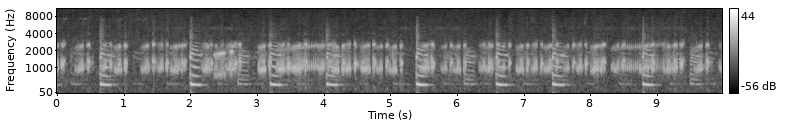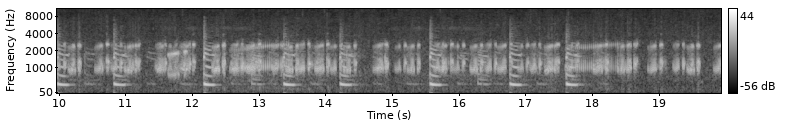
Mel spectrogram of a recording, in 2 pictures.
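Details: A chorus of frogs called rare, many voices overlapping in a continuous humming drone, with regular snapping croaks that drop in pitch and repeat roughly every half second for the whole stretch.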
